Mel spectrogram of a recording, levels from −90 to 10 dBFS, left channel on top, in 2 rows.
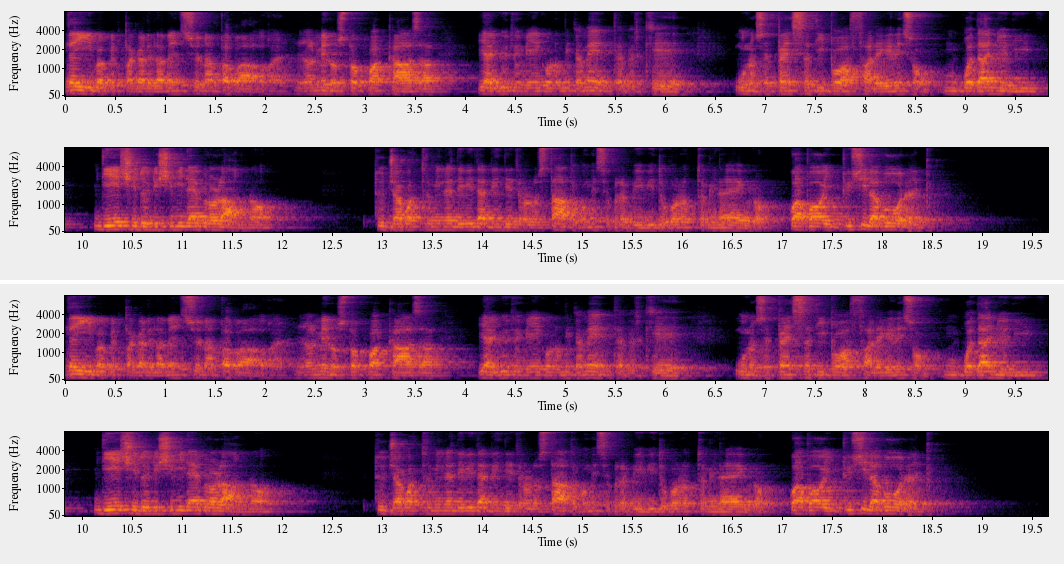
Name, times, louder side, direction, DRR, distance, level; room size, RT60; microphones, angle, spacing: voice 1, 0.0-3.7 4.1-6.1 6.7-9.7 10.1-11.8 12.9-18.5, left 2 dB, 25° left, 2 dB, 1.6 m, -22 dB
16.0 x 5.5 x 4.2 m, 0.99 s
head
